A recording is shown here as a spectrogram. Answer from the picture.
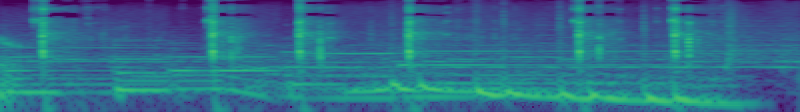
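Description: Wheeled glass nippers snapping strips of fusible glass into small squares: about six sharp snaps at uneven intervals, over background music.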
